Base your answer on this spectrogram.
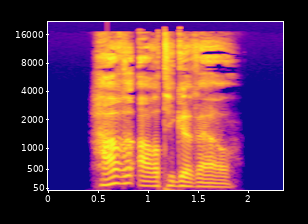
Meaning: inflection of haarartig: 1. strong/mixed nominative masculine singular comparative degree 2. strong genitive/dative feminine singular comparative degree 3. strong genitive plural comparative degree
- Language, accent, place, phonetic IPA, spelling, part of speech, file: German, Germany, Berlin, [ˈhaːɐ̯ˌʔaːɐ̯tɪɡəʁɐ], haarartigerer, adjective, De-haarartigerer.ogg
